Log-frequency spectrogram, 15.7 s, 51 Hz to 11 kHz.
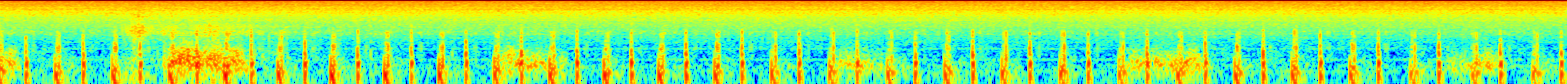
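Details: Own heartbeat recorded with the fan off, shortly after it became unusually thumpy: strong, clear thumps at about 105 a minute with periodic low whooshing swells and a steady high background tone; heart sounds.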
